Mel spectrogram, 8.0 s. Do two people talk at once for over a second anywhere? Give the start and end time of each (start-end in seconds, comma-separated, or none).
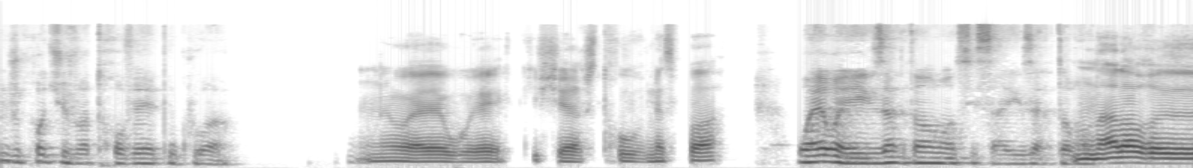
none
